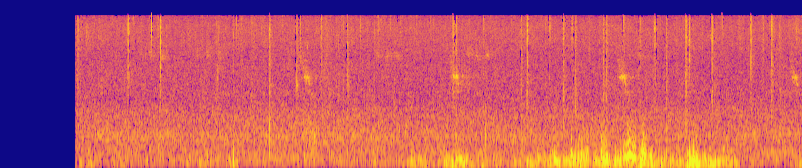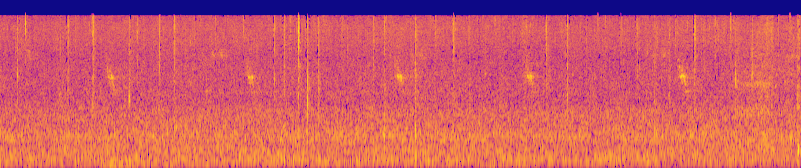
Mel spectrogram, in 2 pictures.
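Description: Light rain: a faint steady hiss with scattered drops ticking, likely on the open umbrella, and a few seconds of low rustling near the middle.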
